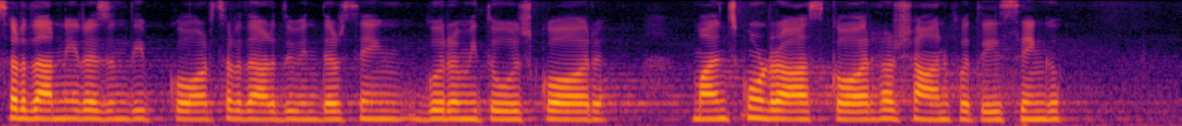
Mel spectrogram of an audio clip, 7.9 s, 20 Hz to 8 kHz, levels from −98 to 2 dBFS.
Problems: background sounds at intervals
